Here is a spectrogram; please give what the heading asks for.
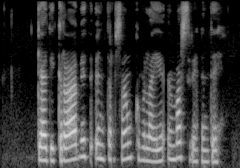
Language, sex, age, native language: Icelandic, female, 30-39, Icelandic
